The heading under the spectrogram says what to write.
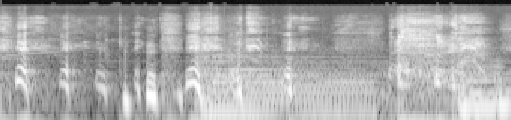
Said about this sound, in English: I almost made it the whole show without coughing. Right. Yeah. That was my fault.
